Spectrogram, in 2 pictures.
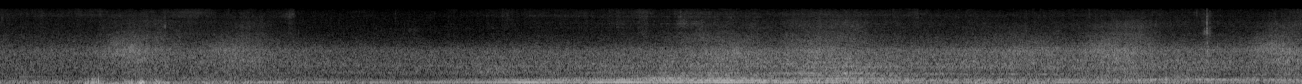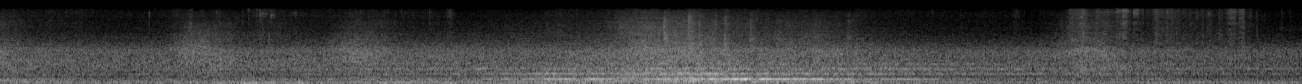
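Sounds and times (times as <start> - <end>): traffic noise: 0.0 - 26.0
vehicle engine passing: 4.3 - 14.0, 14.7 - 25.4.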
